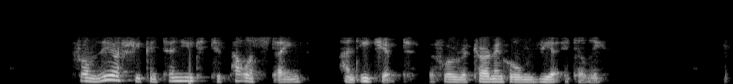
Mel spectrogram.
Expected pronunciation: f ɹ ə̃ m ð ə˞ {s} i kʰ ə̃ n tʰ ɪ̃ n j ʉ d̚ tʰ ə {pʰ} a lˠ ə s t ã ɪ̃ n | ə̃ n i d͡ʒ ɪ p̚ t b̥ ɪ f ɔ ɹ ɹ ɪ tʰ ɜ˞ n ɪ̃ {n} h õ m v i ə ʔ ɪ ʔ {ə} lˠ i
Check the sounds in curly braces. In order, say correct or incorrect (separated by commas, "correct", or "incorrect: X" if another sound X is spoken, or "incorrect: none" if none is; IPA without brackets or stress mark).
incorrect: ʃ, correct, incorrect: ŋ, correct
